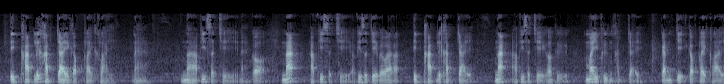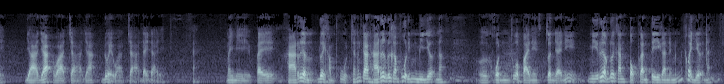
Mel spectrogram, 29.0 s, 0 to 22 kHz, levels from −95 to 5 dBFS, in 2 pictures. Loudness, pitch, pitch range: -27 LUFS, 110 Hz, 100-125 Hz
